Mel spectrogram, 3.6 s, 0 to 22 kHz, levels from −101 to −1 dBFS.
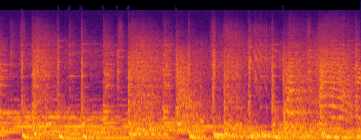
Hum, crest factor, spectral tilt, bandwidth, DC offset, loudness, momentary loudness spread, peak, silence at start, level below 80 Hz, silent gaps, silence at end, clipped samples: none; 12 dB; -6 dB/octave; 14.5 kHz; 1%; -18 LUFS; 1 LU; -4 dBFS; 0 s; -28 dBFS; none; 0 s; under 0.1%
